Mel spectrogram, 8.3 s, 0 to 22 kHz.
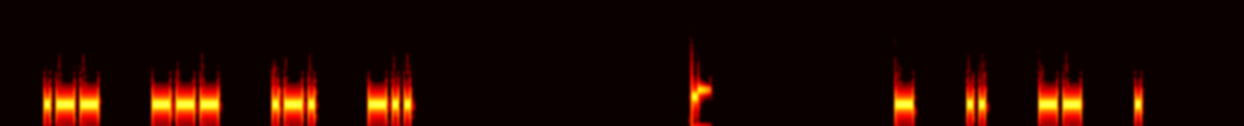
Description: Morse code, heard as a keyed tone, about 30 wpm, spaced as for 17 wpm, 700 Hz. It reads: WORD TIME
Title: 3x Character Spacing - Top 100 Words - 30wpm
